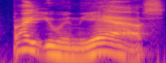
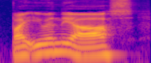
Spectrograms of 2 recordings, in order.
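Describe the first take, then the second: First: It is said with an American pronunciation, 'ass'. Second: It is said with a British pronunciation, 'arse'. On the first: "instead of ass" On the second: "I'm saying that in my British accent"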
